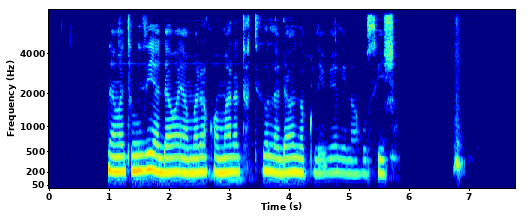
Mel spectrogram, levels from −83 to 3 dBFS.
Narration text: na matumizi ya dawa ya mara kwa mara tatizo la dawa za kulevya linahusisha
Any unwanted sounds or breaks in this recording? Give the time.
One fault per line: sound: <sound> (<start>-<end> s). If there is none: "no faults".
sound: whoosh (6.7-6.9 s)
